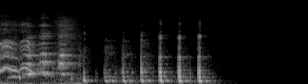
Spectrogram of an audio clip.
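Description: A man laughs in short bursts.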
